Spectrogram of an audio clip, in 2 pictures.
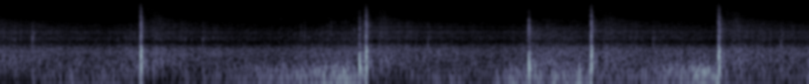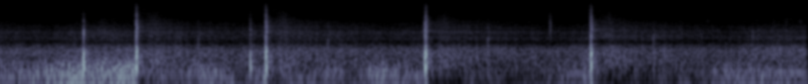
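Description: Fireworks cooking off on a burning barge: about ten sharp bangs at irregular intervals, roughly one a second, with a low rumble between them.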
